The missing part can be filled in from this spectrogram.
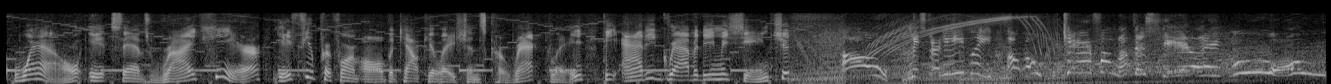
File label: nerd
